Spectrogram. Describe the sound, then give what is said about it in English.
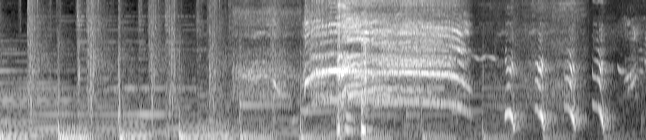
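Goats bleat in harsh, scream-like cries: one long, loud, wavering call followed by three or four shorter bleats that slide downward, over a steady rhythmic musical background. “It sounds like people! It's weird.”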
